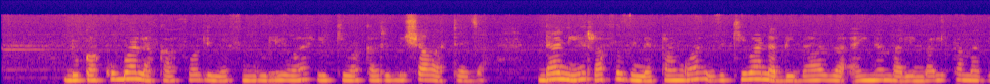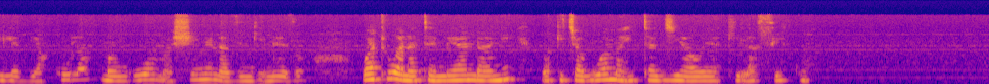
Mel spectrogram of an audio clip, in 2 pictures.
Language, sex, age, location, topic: Swahili, female, 25-35, Nairobi, finance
